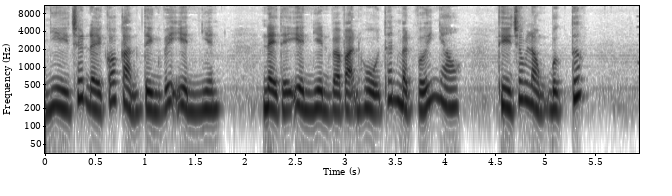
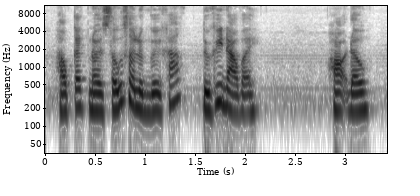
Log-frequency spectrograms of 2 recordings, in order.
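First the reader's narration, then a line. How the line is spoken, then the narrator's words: Stern scolding. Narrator (Vietnamese): Đỗ Hận Ngôn nghiêm giọng trách mắng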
